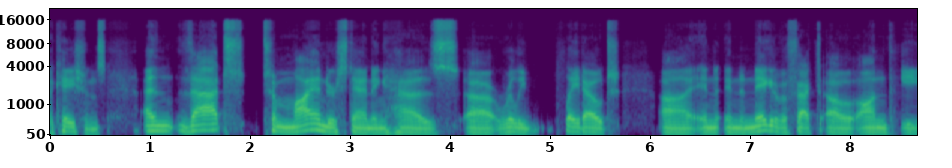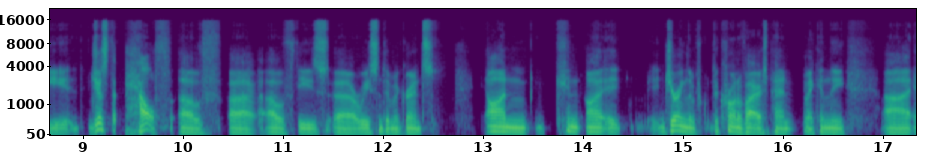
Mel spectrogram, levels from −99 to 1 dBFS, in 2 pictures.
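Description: The clip is speech with three kinds of network fault. A burst of packet loss hits three times: 8.41 to 8.53 s, 9.31 to 9.45 s, and 10.63 to 10.77 s. Each time the last sound is stretched and faded as a buzz or hiss, for 90 ms in the first and 110 ms in the other two. Speech then resumes with 60 ms skipped. A run of consecutive lost packets causes this. The receiver conceals the gap by extending what it last had. Jitter buffer speed-up also occurs three times: 8.63 to 10.15 s at 105 percent speed, 11.76 to 12.13 s at 109 percent, and 14.91 to 15.52 s at 106 percent. Speech sounds hurried but keeps its pitch. The receiver is trimming tiny pitch-period slices to drain excess buffered audio. About a tenth of a second is removed in the first stretch, and a few hundredths in each later one. Two longer gaps follow. From 12.50 to 12.75 s, a fading fill of 220 ms ends in 50 ms of silence, and 180 ms of speech never returns. 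From 16.03 to 16.23 s, a 170 ms fade covers the break, and 120 ms is lost. Both are likely a long network dropout, where no audio arrives for a long stretch.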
